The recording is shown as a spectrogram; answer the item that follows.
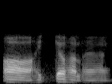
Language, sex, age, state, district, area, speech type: Assamese, male, 30-45, Assam, Goalpara, rural, conversation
